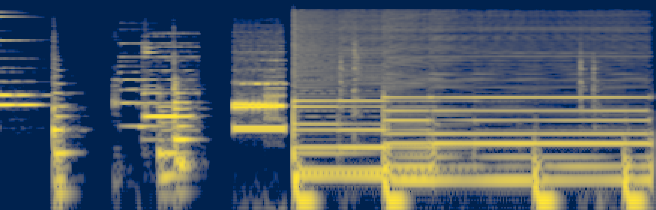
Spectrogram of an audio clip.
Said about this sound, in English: UI stands for user interface. UI sounds are the notifications you hear as you use your computer.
